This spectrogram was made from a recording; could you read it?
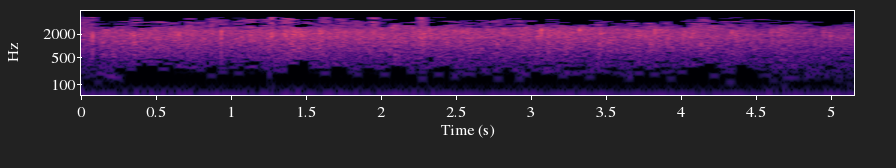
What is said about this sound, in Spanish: Con un aplausito, ¿no?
